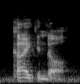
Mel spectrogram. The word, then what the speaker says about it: Kuykendall: Kuykendall.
